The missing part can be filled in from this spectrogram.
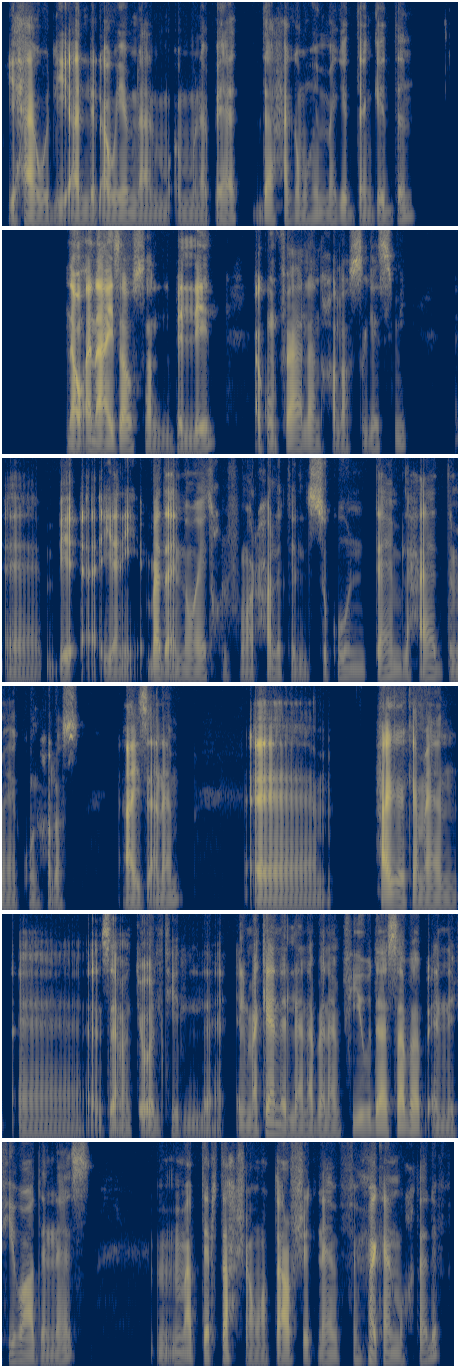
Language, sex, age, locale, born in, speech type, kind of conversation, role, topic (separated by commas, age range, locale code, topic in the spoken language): Arabic, male, 30-34, ar-EG, Egypt, conversation, unstructured, none, إزاي عادات نومك بتأثر على يومك؟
